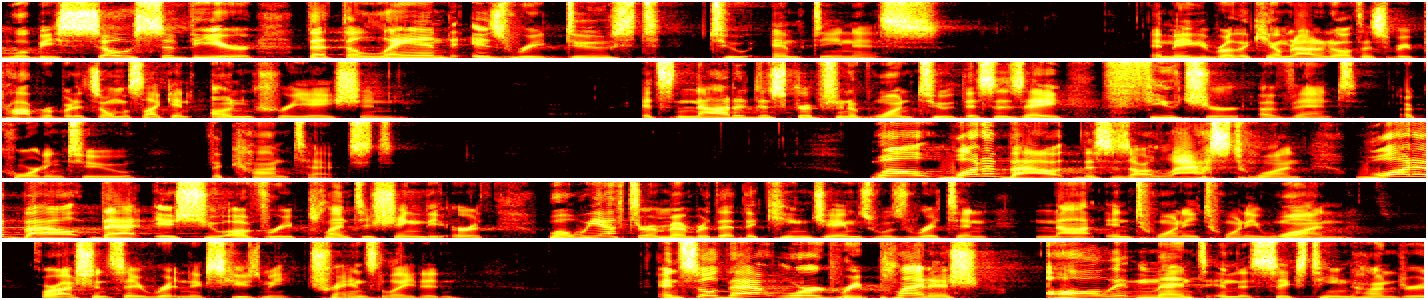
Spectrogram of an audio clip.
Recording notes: a service recording from Connect Point UPC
